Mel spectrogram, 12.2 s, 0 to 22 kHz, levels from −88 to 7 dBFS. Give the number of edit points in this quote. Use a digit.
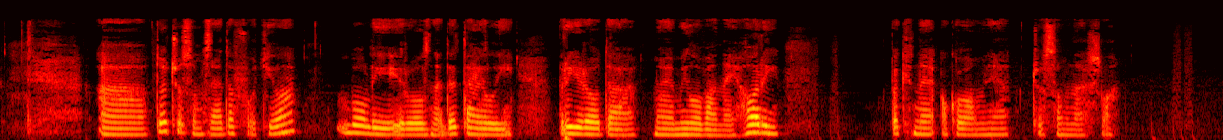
4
